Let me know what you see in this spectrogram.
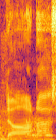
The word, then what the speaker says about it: Madonna: Die heeft samen met Madonna, zo moet je het uitspreken, I Want You, hetzelfde I Want You van Marvin Gaye, ook gedaan.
